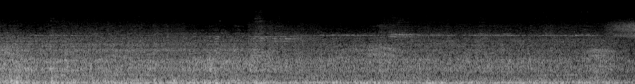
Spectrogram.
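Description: Passenger train coaches rolling away along the track: a steady rumble of wheels on rails that slowly fades as the last coach recedes.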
